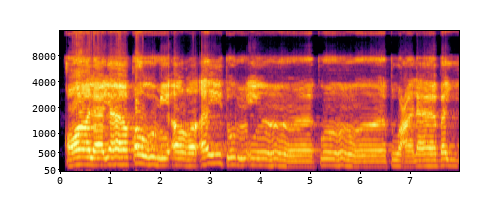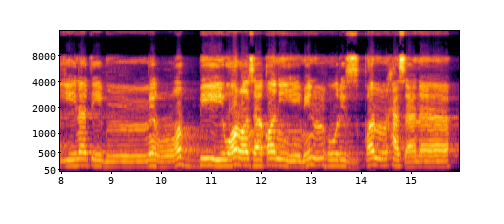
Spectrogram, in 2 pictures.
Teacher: تنوین کے بعد ہا ہے حروف حلقے میں سے تو تنوین میں اظہار حقیقی ہوگا. تو اسے ظاہر کر کے جلد پڑھنا ہے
